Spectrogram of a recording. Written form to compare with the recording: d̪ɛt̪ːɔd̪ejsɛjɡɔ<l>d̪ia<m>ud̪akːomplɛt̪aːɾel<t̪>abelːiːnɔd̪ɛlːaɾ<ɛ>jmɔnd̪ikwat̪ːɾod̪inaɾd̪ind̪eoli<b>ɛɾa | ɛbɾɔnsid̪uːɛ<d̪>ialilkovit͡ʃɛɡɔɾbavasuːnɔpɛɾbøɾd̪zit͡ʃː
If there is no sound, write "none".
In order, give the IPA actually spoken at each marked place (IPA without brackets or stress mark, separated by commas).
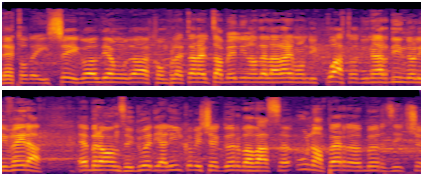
l, m, t̪, a, v, d̪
